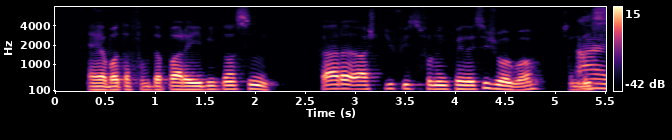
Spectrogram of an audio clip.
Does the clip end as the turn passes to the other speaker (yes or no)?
yes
